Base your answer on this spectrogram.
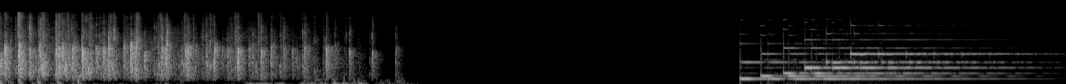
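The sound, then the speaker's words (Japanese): An audience claps at a host's request, a few seconds of brisk applause that stops abruptly; after a silence, a sustained ringing harmonic tone enters and slowly fades. “はい、皆さん、拍手をお願いします”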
